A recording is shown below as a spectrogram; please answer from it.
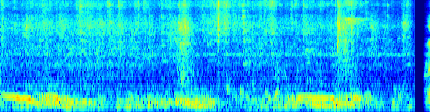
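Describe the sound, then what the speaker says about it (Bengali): A pair of grizzle-coloured racer pigeons coos loudly and close by, with several long rolling calls in a steady rhythm that cut off abruptly at the end. "আফসান গ্রিজেল কালারের এক জোড়া রেসার কবুতর আপনারা দেখতে পারতেছেন"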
